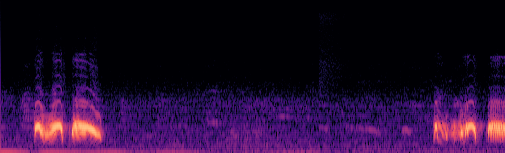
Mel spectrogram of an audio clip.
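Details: Decoy spotted dove calling in the morning: a loud cooing phrase of rolling, mid-pitched coos at the start, a long silence, then the same throaty coo phrase repeated near the end.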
